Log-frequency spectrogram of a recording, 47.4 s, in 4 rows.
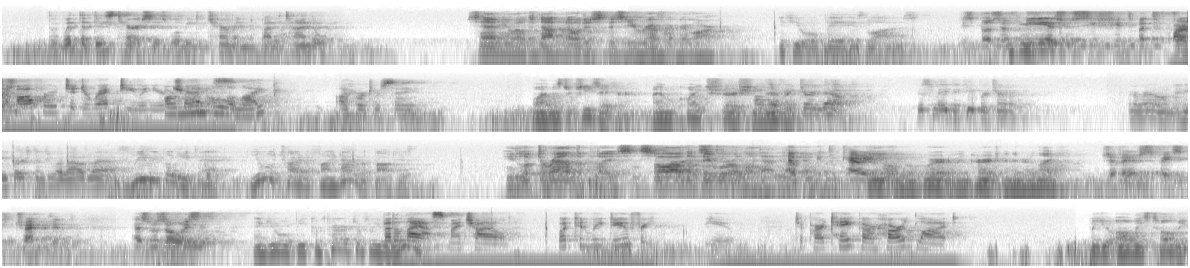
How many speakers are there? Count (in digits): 8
